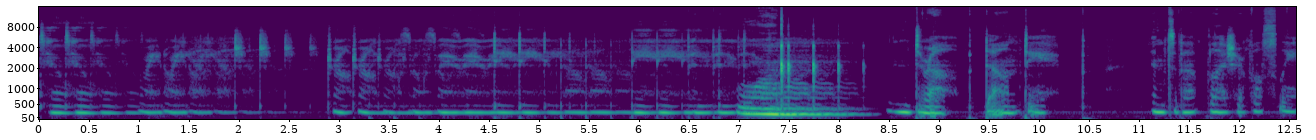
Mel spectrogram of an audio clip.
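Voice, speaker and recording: Whispering and soft-spoken, this voice moves at a very slow pace. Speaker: hypnosis and meditation guide. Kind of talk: guided hypnosis sleep script. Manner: soft, whispered, slow.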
